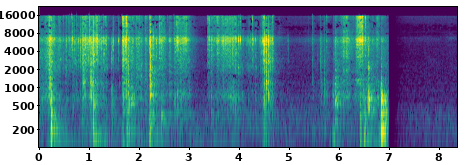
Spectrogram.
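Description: Plastic packaging crinkling and rustling as it is handled, with irregular clicks and knocks, cutting off suddenly about seven seconds in.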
